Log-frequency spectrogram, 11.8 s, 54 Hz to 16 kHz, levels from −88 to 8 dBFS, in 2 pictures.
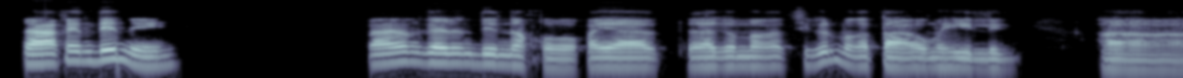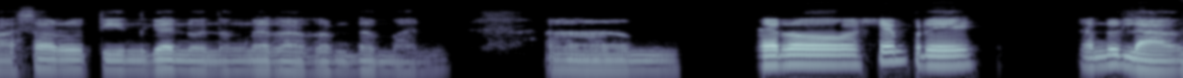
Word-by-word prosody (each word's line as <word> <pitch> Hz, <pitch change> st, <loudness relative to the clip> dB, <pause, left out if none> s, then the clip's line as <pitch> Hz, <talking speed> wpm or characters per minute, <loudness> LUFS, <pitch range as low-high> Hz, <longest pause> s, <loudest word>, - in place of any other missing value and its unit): Sa 160 Hz, +1 st, +11 dB
akin 195 Hz, -1 st, +1 dB
din 215 Hz, +2 st, +5 dB
eh, 130 Hz, -1 st, -2 dB, 1.0 s
parang 165 Hz, +4 st, +3 dB
ganun 165 Hz, -1 st, +3 dB
din 155 Hz, -1 st, -2 dB
ako, 115 Hz, -6 st, -2 dB
kaya 120 Hz, 0 st, +3 dB, 0.2 s
talagang 125 Hz, +1 st, -2 dB
mga 130 Hz, 0 st, -3 dB
siguro 160 Hz, +6 st, -6 dB
mga 130 Hz, -, -3 dB
taong 120 Hz, -1 st, +2 dB
mahilig 110 Hz, -2 st, -5 dB, 0.4 s
ah, 100 Hz, -2 st, -3 dB
sa 110 Hz, -, -5 dB
routine, 100 Hz, -1 st, -7 dB
gano'n 100 Hz, -2 st, -5 dB
ang 95 Hz, 0 st, -15 dB
nararamdaman. 95 Hz, -1 st, -11 dB, 0.6 s
Um, 100 Hz, -1 st, -11 dB, 0.4 s
pero 150 Hz, +1 st, +5 dB
siyempre 140 Hz, -6 st, +2 dB, 0.5 s
ano 125 Hz, +4 st, -3 dB
lang, 100 Hz, -6 st, +1 dB
120 Hz, 130 wpm, -24 LUFS, 100-140 Hz, 1.0 s, Sa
